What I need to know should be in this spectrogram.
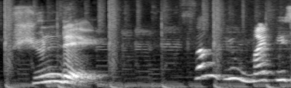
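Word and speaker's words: Hyundai: I think this is commonly pronounced as hyoon-die, but it should be Hyoon-dey.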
